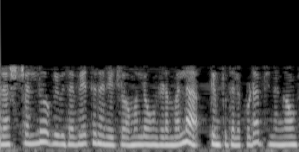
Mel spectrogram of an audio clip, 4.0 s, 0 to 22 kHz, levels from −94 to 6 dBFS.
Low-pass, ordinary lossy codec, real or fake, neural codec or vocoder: 3.6 kHz; none; real; none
